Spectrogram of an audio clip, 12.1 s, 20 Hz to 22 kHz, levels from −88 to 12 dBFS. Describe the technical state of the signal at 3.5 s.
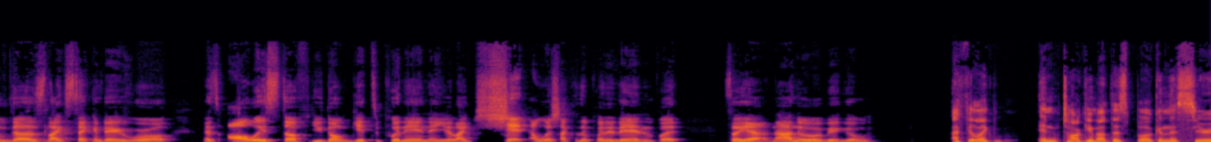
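The signal at 3.5 s is intact, with no audible fault at that moment.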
